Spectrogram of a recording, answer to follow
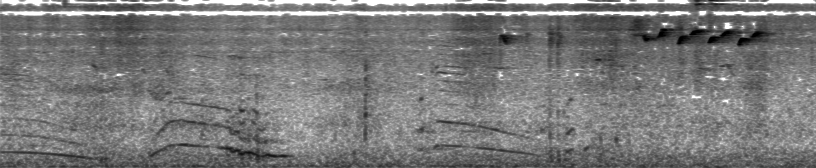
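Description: A small child's voice making three drawn-out calls that glide up and then fall away, each about a second long, over steady outdoor background noise.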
